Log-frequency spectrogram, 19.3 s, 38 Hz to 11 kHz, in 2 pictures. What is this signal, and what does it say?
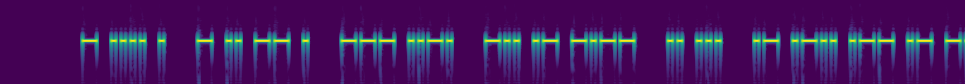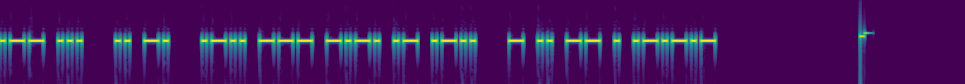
Morse code, heard as a keyed tone, about 25 wpm, 700 Hz. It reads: THE TIME OF DAY IS ALWAYS IN LOCAL TIME.
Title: Sentences from Top 1000 Words - Review Part 3 - 25wpm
